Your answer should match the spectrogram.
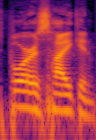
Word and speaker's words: Boris Khaykin: No, it's Boris Khaykin.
